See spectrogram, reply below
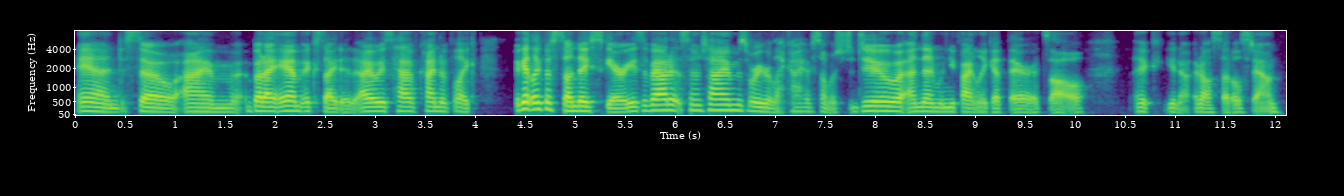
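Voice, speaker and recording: A woman with a very low voice co-hosts a podcast. Her voice is smooth and clear, and she talks in a chatty, rambling way with frequent laughs. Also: moderate pace, a bit bright. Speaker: podcast co-host. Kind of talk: casual chat.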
